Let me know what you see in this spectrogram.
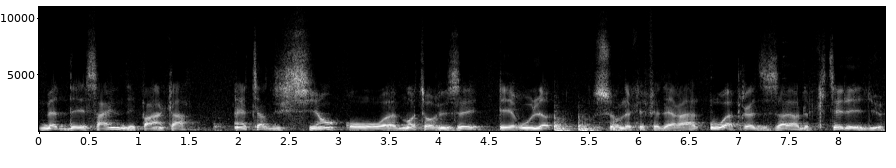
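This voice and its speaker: With a Quebec accent, a man talks at a fairly slow pace with very even loudness and ordinary pitch variation, with audible room echo and noticeable background noise. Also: medium pitch for a man. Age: 70s. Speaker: citizen asking question. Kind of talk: public meeting Q&A. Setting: council hall with audience.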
